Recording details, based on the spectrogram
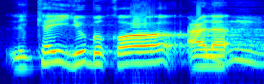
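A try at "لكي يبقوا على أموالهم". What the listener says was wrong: Kan ada waw. Kan ada alif. Artinya karena ada alif hilang, dia tetap fathah. Tapi kan ada waw, bunyinya yubqau.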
